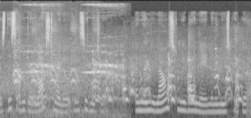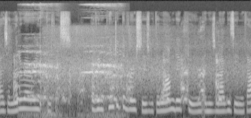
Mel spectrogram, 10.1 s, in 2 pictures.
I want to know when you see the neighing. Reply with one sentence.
You can hear the neighing from 0.3 to 2.6 s and from 5.3 to 7.7 s.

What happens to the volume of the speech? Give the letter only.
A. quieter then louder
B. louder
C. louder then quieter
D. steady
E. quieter
D.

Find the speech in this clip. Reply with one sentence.
You can hear the speech from 0.0 to 10.0 s.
